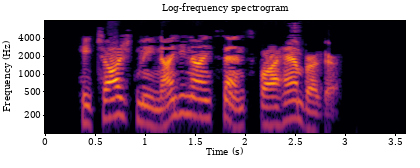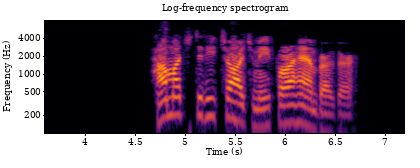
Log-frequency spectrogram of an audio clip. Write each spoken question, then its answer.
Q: How much did he charge me for a hamburger?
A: 99 cents. He charged me 99 cents for a hamburger.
